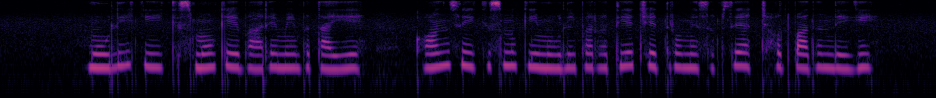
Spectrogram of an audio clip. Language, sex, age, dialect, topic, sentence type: Hindi, female, 18-24, Garhwali, agriculture, question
